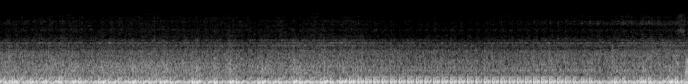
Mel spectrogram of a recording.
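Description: A Harley-Davidson Sportster 48 motorcycle rides along on a street, its engine giving a loud, steady, close rumble with a rhythmic thumping pulse throughout and no talking.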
